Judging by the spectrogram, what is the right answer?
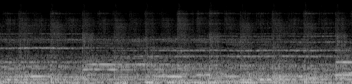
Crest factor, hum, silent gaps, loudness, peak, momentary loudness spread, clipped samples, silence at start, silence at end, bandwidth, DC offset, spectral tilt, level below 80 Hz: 14 dB; none; none; -24 LUFS; -10 dBFS; 3 LU; under 0.1%; 0 s; 0 s; 18.5 kHz; under 0.1%; -7 dB/octave; -32 dBFS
